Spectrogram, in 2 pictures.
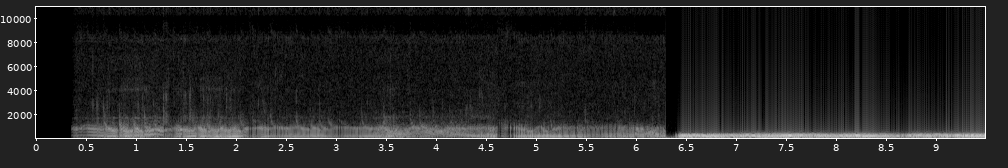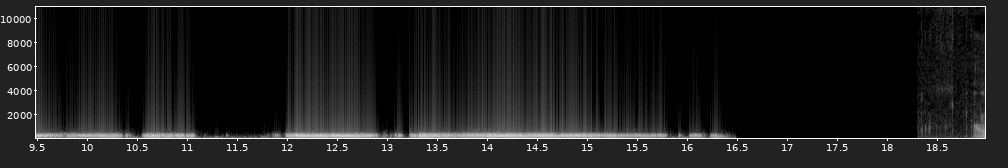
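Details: Staged fantasy skit of a girl told to hold off eating: loud, prolonged, low rumbling and gurgling stomach growls in long stretches with brief pauses, typical of a hungry stomach; normal bowel sounds.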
